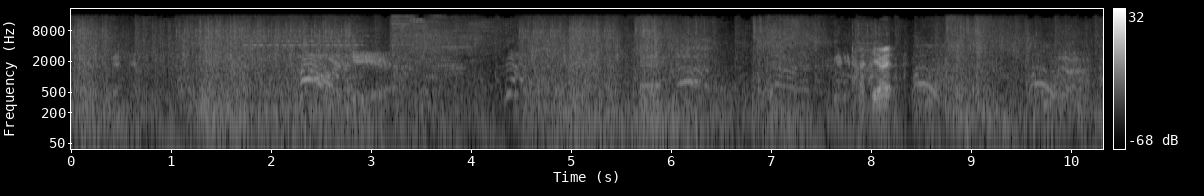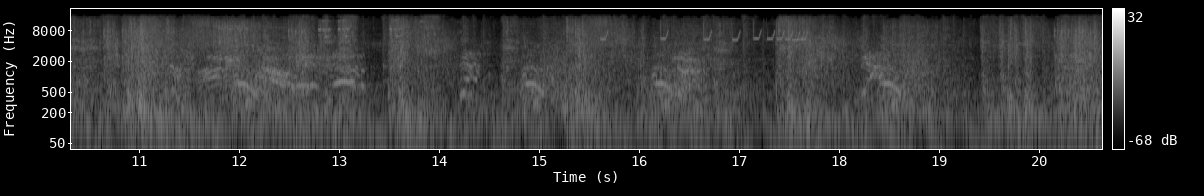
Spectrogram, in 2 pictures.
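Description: Laser blasts zap from a video game.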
